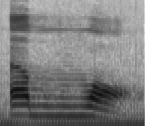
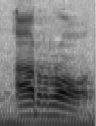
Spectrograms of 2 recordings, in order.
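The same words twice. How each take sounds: First: The r sound is thick and heavy. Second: The r sound is thin and light. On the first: The speaker calls it right. "tetapi ar-ra. Tebal" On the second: The speaker calls it wrong. "bukan ar-ra"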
